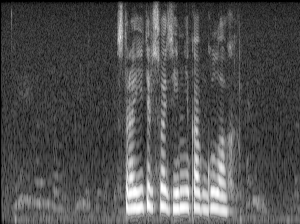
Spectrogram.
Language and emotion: Russian, neutral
